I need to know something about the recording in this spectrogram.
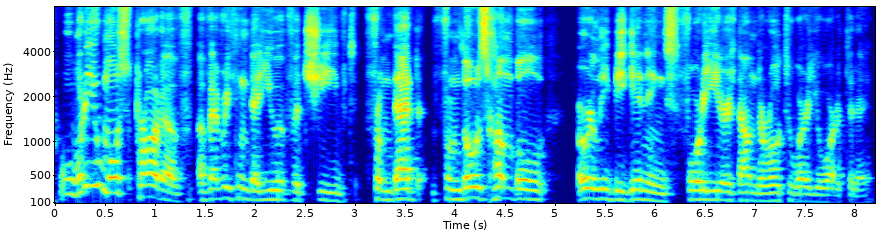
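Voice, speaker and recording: A man's voice: medium pitch, expressive, moderate pace, hardly any pauses, a little mellow. A middle-aged man from Portugal speaking conversationally as the host of an interview.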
